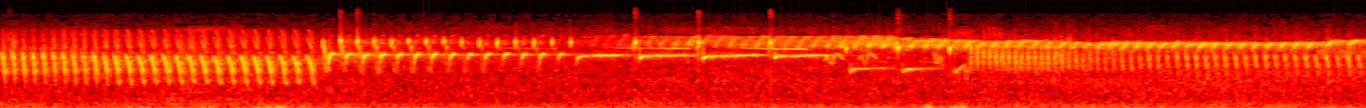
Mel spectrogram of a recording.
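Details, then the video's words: Canary song said to stimulate females to breed: fast, high, buzzy trills of rapidly repeated notes, switching abruptly to new trill tours about every one and a half seconds, then ending in a sustained rolling phrase. "كناري مجنون - الكناري المجنون سبحان الله أفضل صوت لتهييج إناث الكناري وحثهم على الزواج"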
